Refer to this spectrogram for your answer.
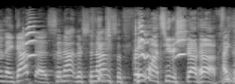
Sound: bird chirping

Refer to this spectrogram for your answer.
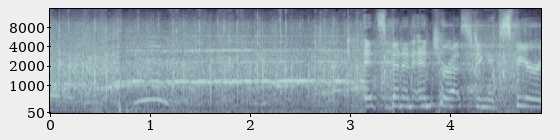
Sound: cheers and applause

